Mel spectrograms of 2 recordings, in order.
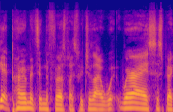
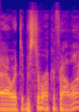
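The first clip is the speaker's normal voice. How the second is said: ordinary delivery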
